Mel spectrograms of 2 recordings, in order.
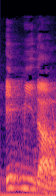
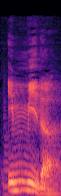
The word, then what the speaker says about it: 입니다: Okay, so number one is when there's pip before the mim or nin, then it always changes into mim. For example, 입니다 to 입니다, as I just said.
